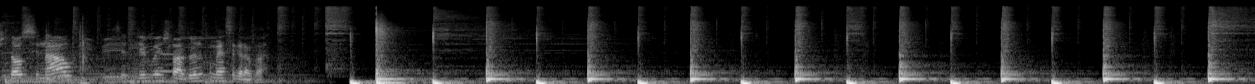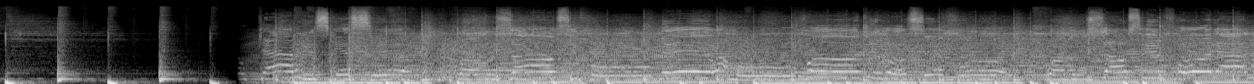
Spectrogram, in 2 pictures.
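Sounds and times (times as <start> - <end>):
rock music with singing: 15.0 - 25.0.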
